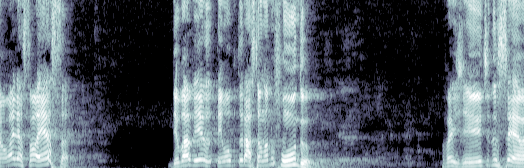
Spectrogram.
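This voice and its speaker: A man preaching a sermon as pastor, acting out little everyday scenes as he goes. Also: high-pitched. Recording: long hall reverb.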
